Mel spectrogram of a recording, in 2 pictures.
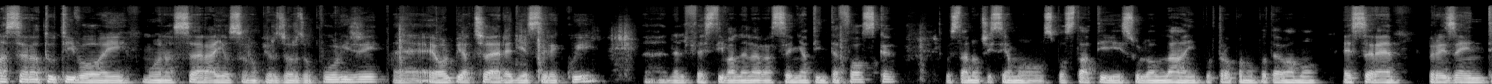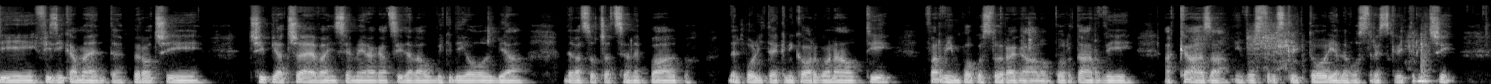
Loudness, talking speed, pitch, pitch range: -14 LUFS, 135 wpm, 95 Hz, 90-100 Hz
